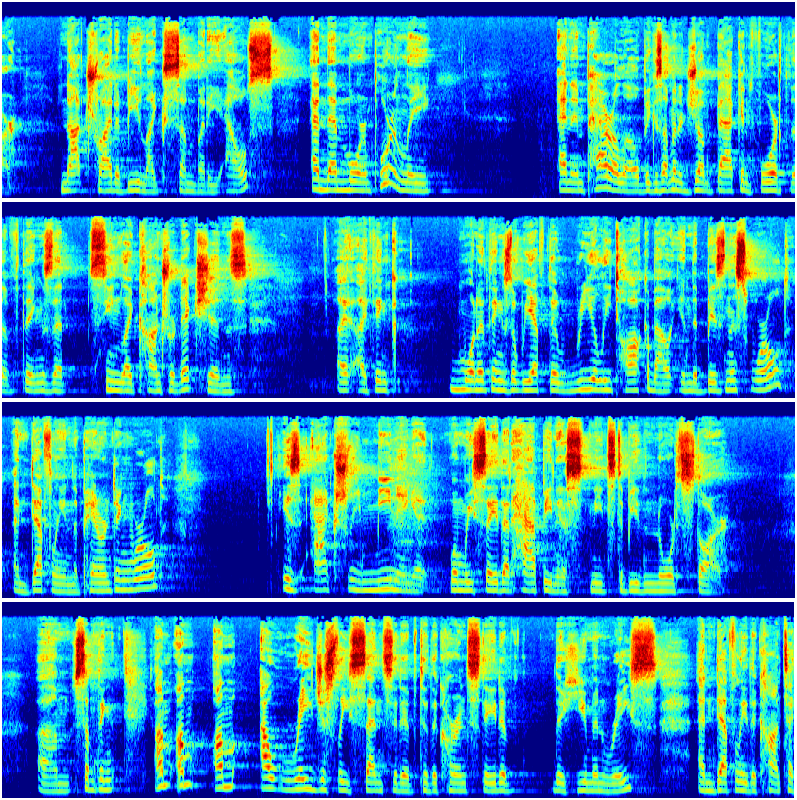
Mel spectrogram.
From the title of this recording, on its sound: Keynote at Slimebash Event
